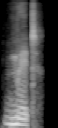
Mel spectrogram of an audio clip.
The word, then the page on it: mitt: Indian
